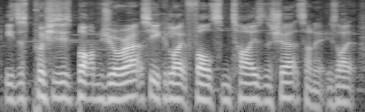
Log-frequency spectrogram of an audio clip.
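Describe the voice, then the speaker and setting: A man's voice: medium pitch, fairly even intonation, fast talker, a little hiss or hum. A man co-hosting a podcast in casual film chat, opinionated and wisecracking in a dry way. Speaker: podcast co-host.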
